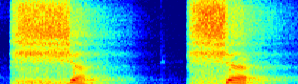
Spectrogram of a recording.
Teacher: Huruf shin tempat keluar atau makhrajnya ada di tengah lidah. Kita naikkan ke langit-langit. Posisi lidahnya lebih kurang seperti ini.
